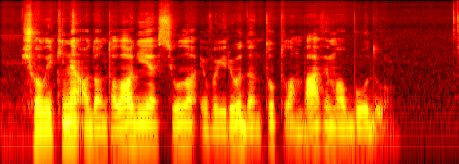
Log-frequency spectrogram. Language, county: Lithuanian, Vilnius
